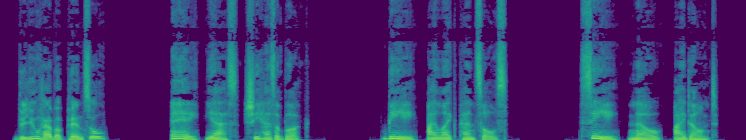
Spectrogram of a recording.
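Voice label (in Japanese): ノーマル, リスニング; You will hear a question or statement and three responses spoken in English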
